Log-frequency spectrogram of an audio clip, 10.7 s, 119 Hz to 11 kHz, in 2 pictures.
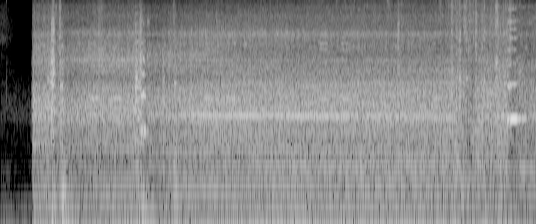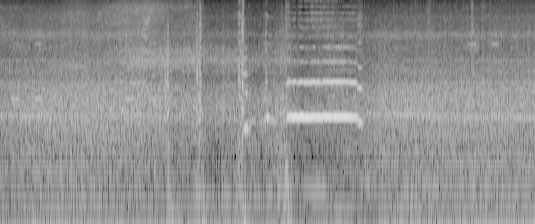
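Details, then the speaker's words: Loader bucket pivot pin that was bone dry, just greased with new grease gun: steady engine drone with brief high squeal as bucket drops after loading the truck; about 95% of squeaks gone. "I heard that one when I dropped the bucket down from, like, I'm loading the truck. I'm backing away. I heard it. I did hear it screech on that one. But it is greased."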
